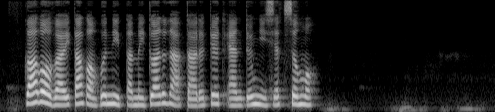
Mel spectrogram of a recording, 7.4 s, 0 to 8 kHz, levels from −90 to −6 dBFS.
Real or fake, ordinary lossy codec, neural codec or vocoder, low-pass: fake; none; codec, 16 kHz, 0.5 kbps, FunCodec, trained on Chinese and English, 25 frames a second; none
